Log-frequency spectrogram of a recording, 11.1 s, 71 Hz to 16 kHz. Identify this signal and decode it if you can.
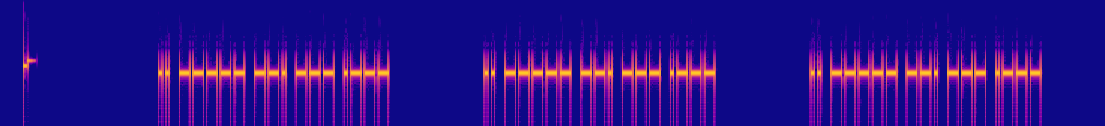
Morse code, heard as a keyed tone, about 34 wpm, 700 Hz. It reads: I0GOJ I0GOJ I0GOJ
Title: Call Signs Repeated 2x - 35wpm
